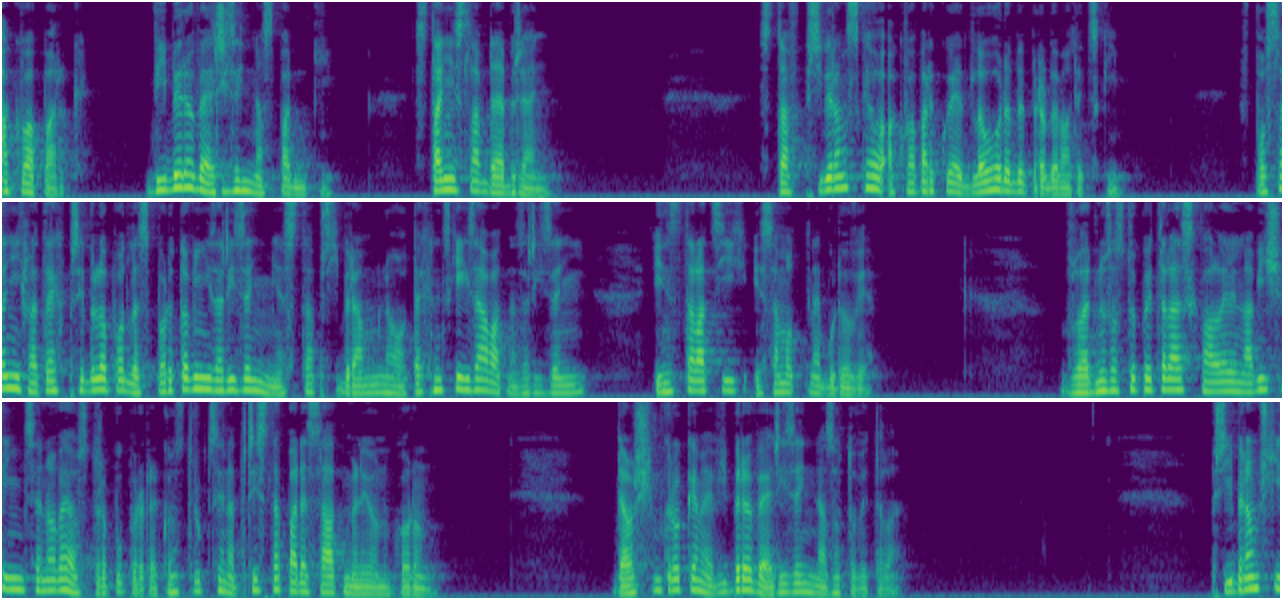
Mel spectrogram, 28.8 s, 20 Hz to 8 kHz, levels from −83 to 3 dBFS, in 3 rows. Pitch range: 100-155 Hz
